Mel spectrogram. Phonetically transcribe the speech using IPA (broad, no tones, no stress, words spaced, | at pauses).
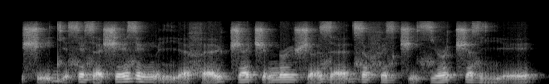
ʃḭdʲḛsɪzɛ̰ ʃezɪŋə̰ rʲɛ̰ fɛ̰y̯ t͡ʃɛt͡ʃə̰ŋə˞y̯ ʃə̰ zɛ̰d͡zəfɪzt͡ʃḭ sʲə˞t͡ʃəz rʲḛ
